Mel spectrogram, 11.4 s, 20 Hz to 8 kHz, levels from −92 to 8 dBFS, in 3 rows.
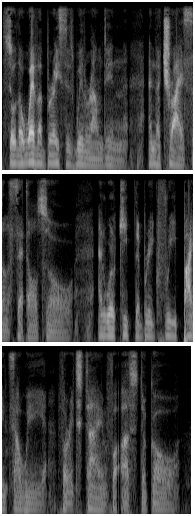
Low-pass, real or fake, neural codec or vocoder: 7.2 kHz; real; none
